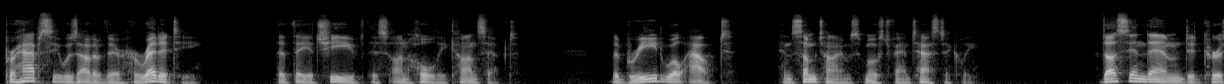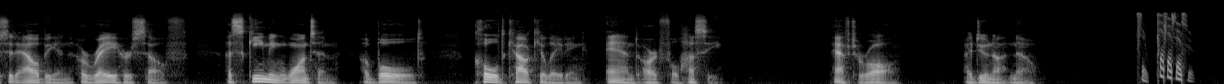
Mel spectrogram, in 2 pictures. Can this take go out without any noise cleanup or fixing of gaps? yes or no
no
